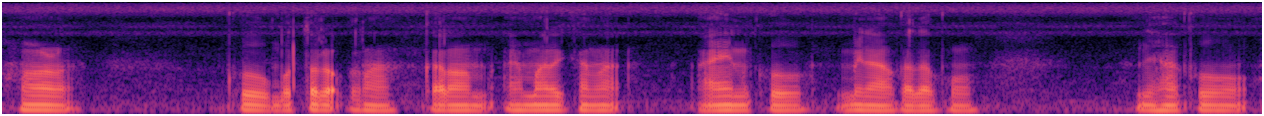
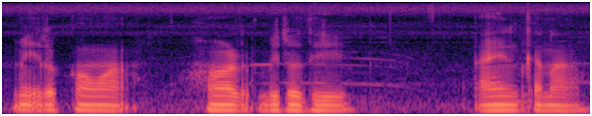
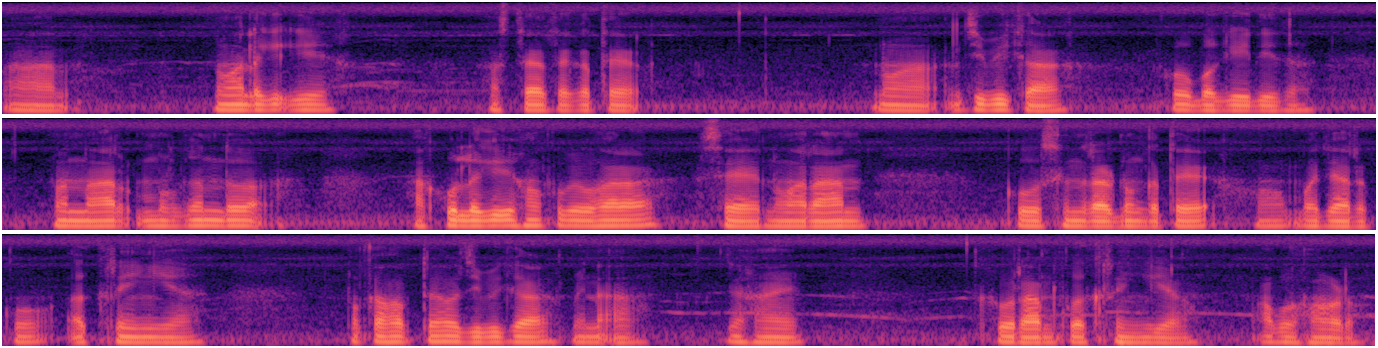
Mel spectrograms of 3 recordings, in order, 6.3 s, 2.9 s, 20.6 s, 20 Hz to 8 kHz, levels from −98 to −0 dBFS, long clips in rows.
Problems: background sounds at intervals, continuous background conversations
